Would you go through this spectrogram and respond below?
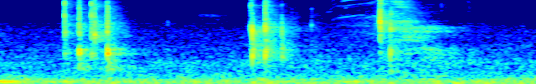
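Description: Keys on a computer keyboard are struck in three short bursts of quick clicks, close and fairly quiet, separated by brief pauses.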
